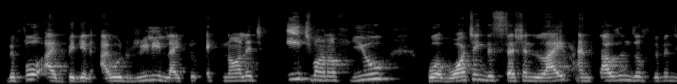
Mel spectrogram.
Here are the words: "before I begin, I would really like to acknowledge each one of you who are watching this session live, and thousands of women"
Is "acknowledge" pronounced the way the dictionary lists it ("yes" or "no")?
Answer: yes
